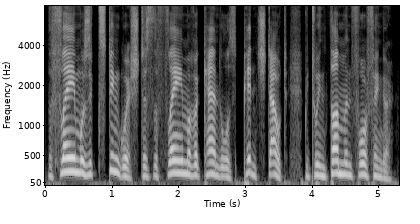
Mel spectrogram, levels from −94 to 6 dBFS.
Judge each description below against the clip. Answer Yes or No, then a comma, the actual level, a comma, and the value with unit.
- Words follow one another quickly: No, average, 190 wpm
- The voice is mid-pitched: Yes, medium, 170 Hz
